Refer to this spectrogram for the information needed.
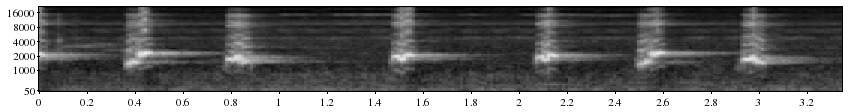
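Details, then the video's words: Yellow-vented bulbul whistling fluty, slightly descending notes spaced about half a second apart, meant to prompt other bulbuls to sing; a quiet low-pitched murmur runs underneath. "trucukan gacor ROPEL PANJANG buat pancingan trucukan agar bunyi"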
